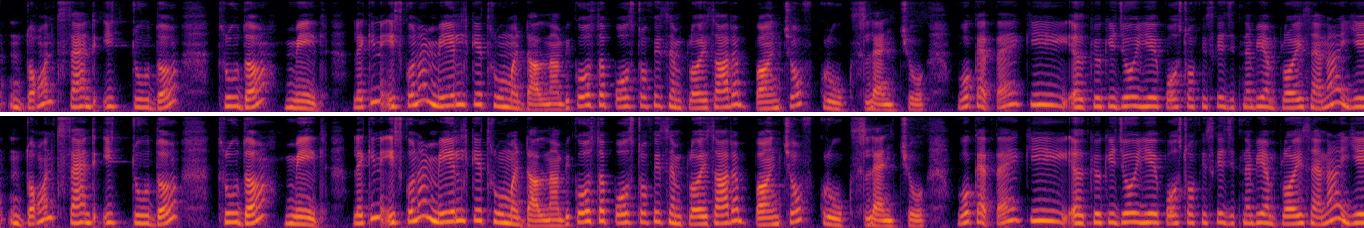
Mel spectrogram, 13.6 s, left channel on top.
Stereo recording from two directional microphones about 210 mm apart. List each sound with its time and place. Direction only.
0.1 s speech: 35° right (ahead or behind)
